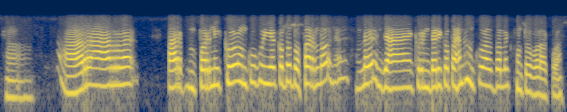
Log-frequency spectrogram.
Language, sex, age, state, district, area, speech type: Santali, male, 45-60, Odisha, Mayurbhanj, rural, conversation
